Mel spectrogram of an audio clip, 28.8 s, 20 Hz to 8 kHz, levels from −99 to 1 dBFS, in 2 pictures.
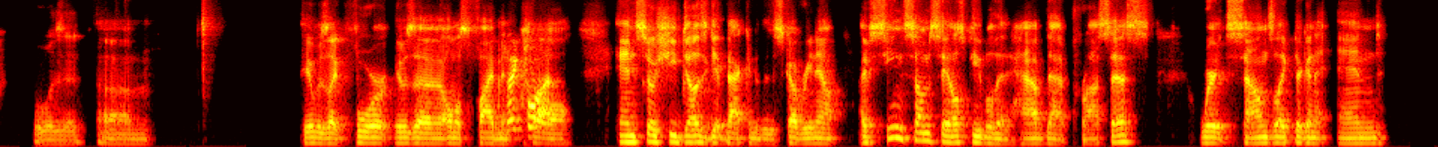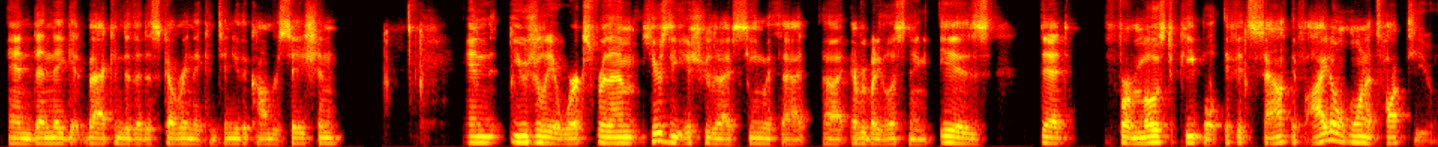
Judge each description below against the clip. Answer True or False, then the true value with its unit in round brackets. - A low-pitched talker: True (110 Hz)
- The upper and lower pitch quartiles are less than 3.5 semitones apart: True (3.0 semitones)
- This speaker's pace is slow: False (180 wpm)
